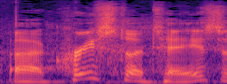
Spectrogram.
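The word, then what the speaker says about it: Christotes (χρηστότης): Kindness comes from a Greek word, Christotes is how you say that.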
